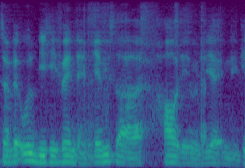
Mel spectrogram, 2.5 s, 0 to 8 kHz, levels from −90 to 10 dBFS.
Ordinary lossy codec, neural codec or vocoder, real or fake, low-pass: none; codec, 16 kHz, 0.8 kbps, ZipCodec; fake; none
